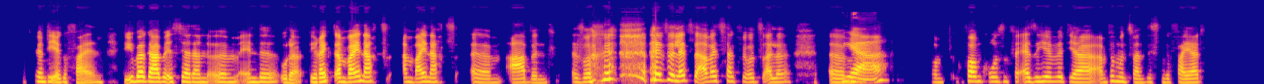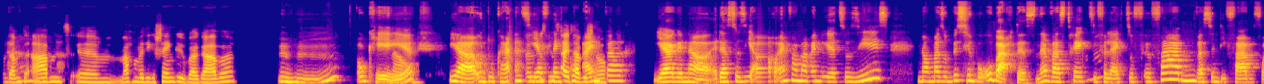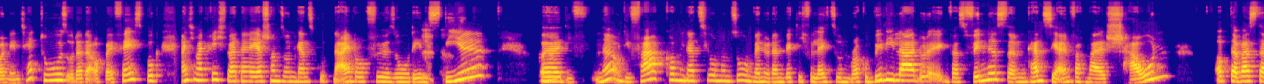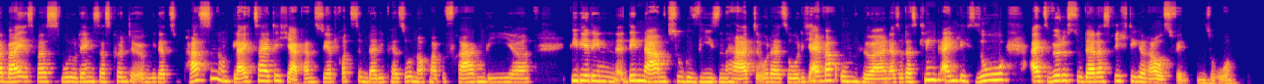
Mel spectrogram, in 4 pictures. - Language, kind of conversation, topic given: German, advice, Welche Geschenkideen gibt es, wenn mir für meine Freundin nichts einfällt?
- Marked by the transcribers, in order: other background noise; laugh; laughing while speaking: "also"; surprised: "Ah"; joyful: "Was trägt sie vielleicht so … irgendwie dazu passen"; chuckle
